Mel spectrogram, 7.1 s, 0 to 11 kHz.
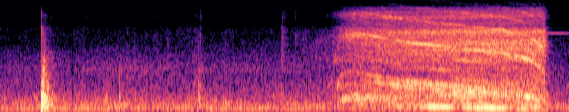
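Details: DeWalt DCF682N1 gyroscopic screwdriver driving a 4 cm screw into solid wood without a pilot hole: one sharp knock, then motor whines about 2.5 seconds with pitch sagging as the screw bites; driver bogging under heavy load.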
